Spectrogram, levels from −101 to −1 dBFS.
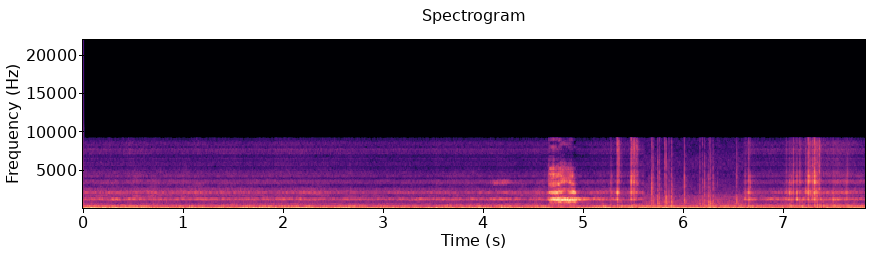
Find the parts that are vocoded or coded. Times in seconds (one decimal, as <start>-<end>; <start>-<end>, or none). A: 0.0-5.6; 6.6-7.8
